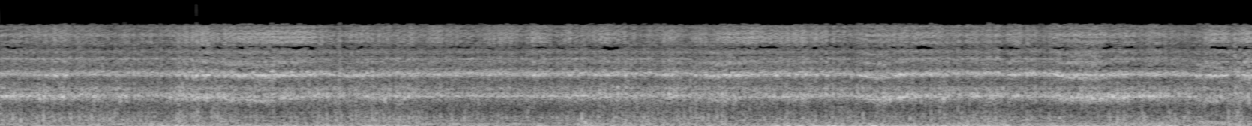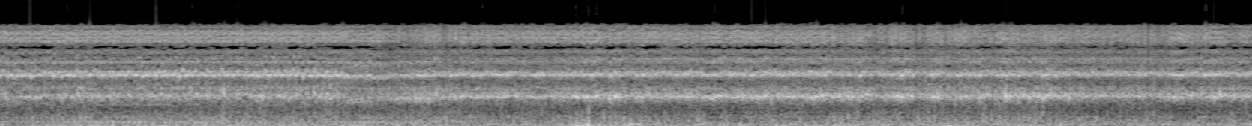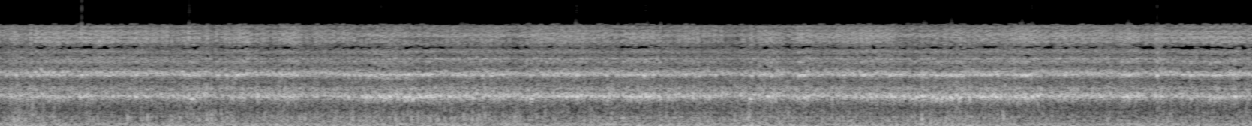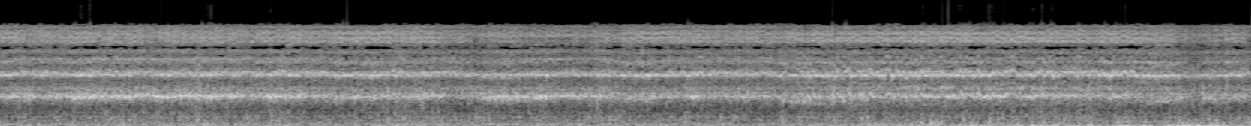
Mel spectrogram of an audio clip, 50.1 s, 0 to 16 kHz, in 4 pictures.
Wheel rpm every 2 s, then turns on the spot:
230, 220, 230, 230, 230, 220, 200, 200, 220, 230, 230, 240, 240, 240, 230, 230, 230, 230, 230, 230, 230, 220, 220, 200, 200.
none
